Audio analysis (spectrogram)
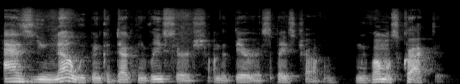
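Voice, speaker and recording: A man's voice: lowish voice, brisk, fairly bright tone. A man acting a stern, demanding company boss in an amateur radio play, formal and authoritative.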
